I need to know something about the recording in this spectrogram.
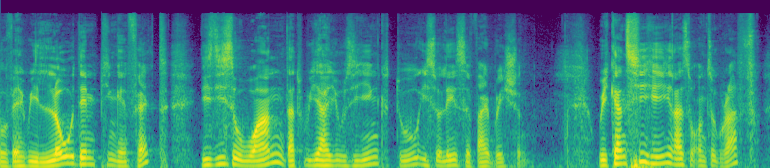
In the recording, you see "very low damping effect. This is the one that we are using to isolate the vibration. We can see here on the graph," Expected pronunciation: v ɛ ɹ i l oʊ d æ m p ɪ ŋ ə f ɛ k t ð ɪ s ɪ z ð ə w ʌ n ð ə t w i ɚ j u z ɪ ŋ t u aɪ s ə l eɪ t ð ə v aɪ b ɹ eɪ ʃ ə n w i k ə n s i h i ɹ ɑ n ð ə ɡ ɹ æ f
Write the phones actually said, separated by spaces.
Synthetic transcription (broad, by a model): v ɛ ɹ i l oʊ d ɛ m p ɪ ŋ ə f ɛ k t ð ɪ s ɪ z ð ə w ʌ n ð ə t w i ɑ j u z ɪ ŋ t u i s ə l eɪ t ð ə v aɪ b ɹ eɪ ʃ ə n w i k ə n s i h i ɹ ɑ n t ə ɡ ɹ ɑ f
